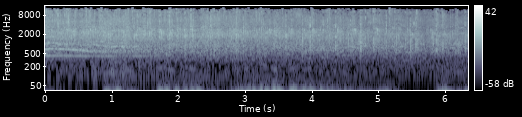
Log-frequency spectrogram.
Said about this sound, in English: Clap for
